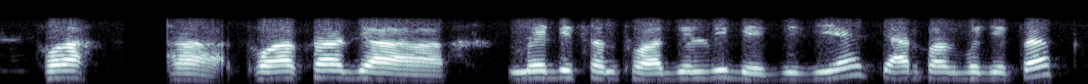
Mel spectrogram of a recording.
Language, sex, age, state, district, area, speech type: Hindi, female, 60+, Madhya Pradesh, Bhopal, urban, conversation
